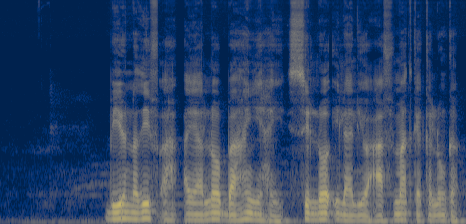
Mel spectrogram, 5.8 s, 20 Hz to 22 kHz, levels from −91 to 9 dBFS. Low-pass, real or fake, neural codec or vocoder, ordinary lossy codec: none; fake; vocoder, 44.1 kHz, 128 mel bands every 256 samples, BigVGAN v2; none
